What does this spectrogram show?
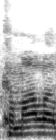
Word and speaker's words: Kamala: Because I feel like Kamala, like, I think she I feel like she's not real.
